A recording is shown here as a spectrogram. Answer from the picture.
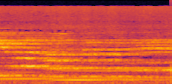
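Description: A women's choir singing an Italian sacred hymn in sustained chords, moving to a new chord about half a second in.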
